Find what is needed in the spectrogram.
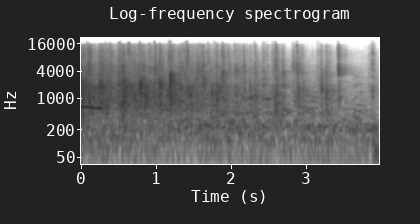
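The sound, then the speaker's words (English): An audience applauds with dense, steady clapping that holds for several seconds and gradually thins out toward the end. “Please give Harper a round of applause.”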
